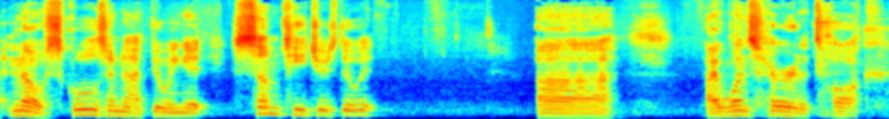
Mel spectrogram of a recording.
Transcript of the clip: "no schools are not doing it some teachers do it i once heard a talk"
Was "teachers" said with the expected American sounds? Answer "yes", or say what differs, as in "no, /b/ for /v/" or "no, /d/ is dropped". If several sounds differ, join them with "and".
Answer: yes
